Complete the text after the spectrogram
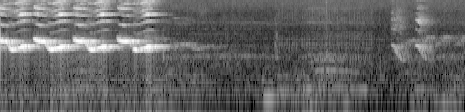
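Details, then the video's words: Laughingthrush song: a rapid run of loud bright whistled notes for about a second and a half, then quiet, with a couple of soft swooping notes near the end. "chim khướu hót hay đảo giọng"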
